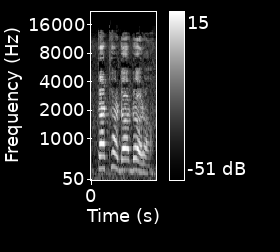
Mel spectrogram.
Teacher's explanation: ट ठ ड ढ ण, ये मूर्धास्य व्यंजन है। इन्हें दांतों और तलवे के बीच के हिस्से पर हमारी जीभ स्पर्श करती है, इसलिए ये मूर्धास्य व्यंजन है।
